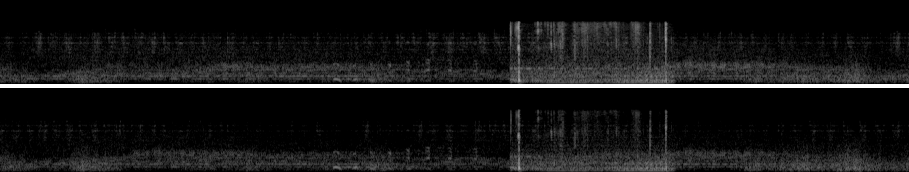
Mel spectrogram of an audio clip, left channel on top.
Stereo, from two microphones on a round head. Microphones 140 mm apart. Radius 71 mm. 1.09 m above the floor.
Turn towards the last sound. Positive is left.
turn(degrees=85)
